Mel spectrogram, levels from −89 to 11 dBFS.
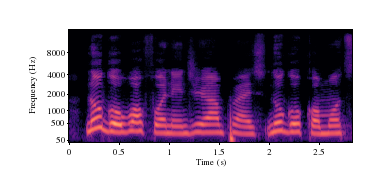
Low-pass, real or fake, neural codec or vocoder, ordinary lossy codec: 14.4 kHz; fake; autoencoder, 48 kHz, 128 numbers a frame, DAC-VAE, trained on Japanese speech; AAC, 48 kbps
